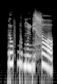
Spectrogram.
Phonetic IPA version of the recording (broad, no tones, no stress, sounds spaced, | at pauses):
ɾ u f b ɯ b ũ bʲ ʊ s ɔ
